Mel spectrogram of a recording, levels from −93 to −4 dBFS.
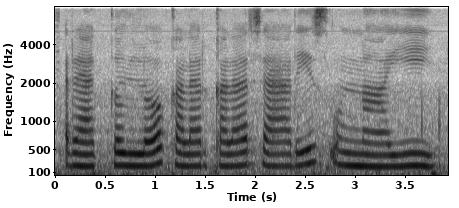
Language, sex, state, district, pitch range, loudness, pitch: Telugu, female, Telangana, Hyderabad, 210-225 Hz, -14 LUFS, 215 Hz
